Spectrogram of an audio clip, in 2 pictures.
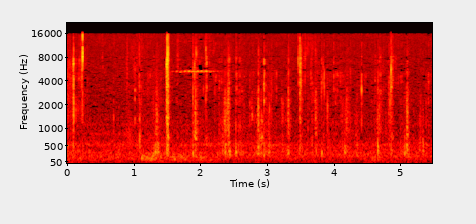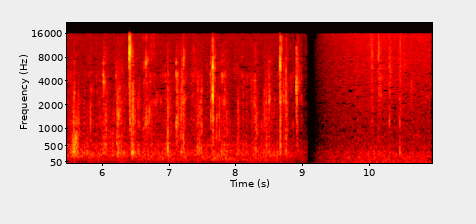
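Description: Someone biting and chewing crunchy food close to the microphone: irregular sharp crunches, several a second. About nine seconds in the sound drops out briefly and gives way to a faint hiss.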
